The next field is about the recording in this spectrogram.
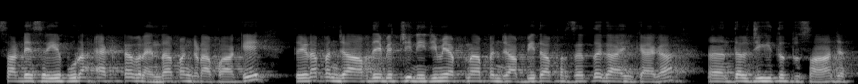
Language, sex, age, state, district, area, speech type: Punjabi, male, 45-60, Punjab, Barnala, rural, spontaneous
